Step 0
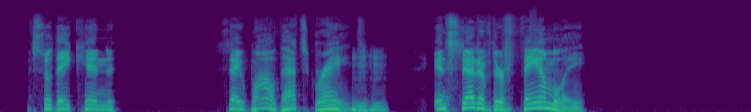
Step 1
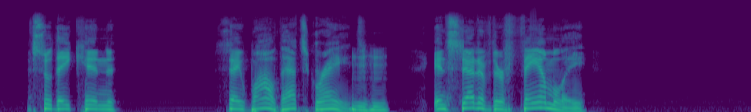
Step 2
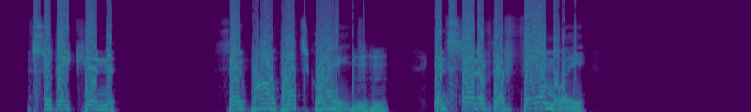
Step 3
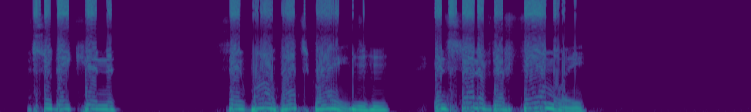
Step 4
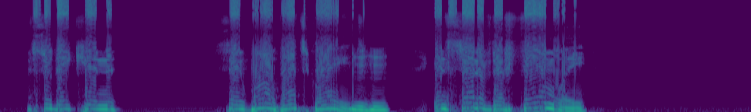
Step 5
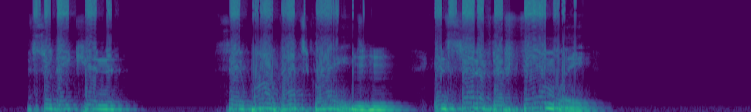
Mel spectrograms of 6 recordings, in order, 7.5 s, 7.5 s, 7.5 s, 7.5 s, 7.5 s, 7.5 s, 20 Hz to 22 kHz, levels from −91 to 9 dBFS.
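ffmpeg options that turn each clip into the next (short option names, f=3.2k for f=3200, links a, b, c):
-af "acompressor=threshold=-33dB:ratio=6,volume=6dB"
-filter_complex "[0:a]asplit=2[a][b];[b]highpass=f=720:p=1,volume=12dB,asoftclip=type=tanh:threshold=-14.5dB[c];[a][c]amix=inputs=2:normalize=0,lowpass=f=6.7k:p=1,volume=-6dB,aeval=exprs='(mod(13.3*val(0)+1,2)-1)/13.3':c=same,volume=-8dB"
-af "firequalizer=gain_entry='entry(120,0);entry(410,-20);entry(760,-21);entry(1100,-27);entry(1600,-18);entry(3600,-15);entry(6700,-29);entry(13000,3)':delay=0.05:min_phase=1,volume=5dB"
-af "alimiter=level_in=8.5dB:limit=-24dB:level=0:latency=1:release=43,volume=-8.5dB,volume=5.5dB"
-filter_complex "[0:a]asplit=2[a][b];[b]adelay=76,lowpass=f=1.1k:p=1,volume=-7.5dB,asplit=2[c][d];[d]adelay=76,lowpass=f=1.1k:p=1,volume=0.37,asplit=2[e][f];[f]adelay=76,lowpass=f=1.1k:p=1,volume=0.37,asplit=2[g][h];[h]adelay=76,lowpass=f=1.1k:p=1,volume=0.37[i];[a][c][e][g][i]amix=inputs=5:normalize=0,volume=6dB"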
